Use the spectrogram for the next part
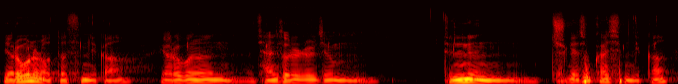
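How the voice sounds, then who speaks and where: A male pastor giving a sermon, telling personal stories and asking the congregation questions in a slow, deliberate way. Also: fairly low pitch, mellow.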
